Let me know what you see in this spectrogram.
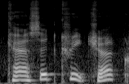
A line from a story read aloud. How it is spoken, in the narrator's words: cried Monkey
